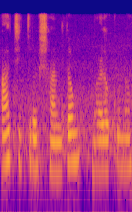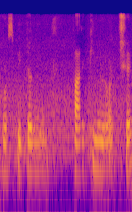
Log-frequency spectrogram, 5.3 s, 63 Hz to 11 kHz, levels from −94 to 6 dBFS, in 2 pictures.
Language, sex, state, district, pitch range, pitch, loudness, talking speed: Gujarati, female, Gujarat, Gandhinagar, 175-205 Hz, 180 Hz, -21 LUFS, 100 wpm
